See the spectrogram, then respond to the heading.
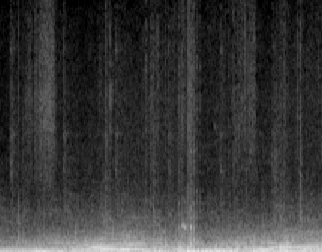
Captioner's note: car engine revving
